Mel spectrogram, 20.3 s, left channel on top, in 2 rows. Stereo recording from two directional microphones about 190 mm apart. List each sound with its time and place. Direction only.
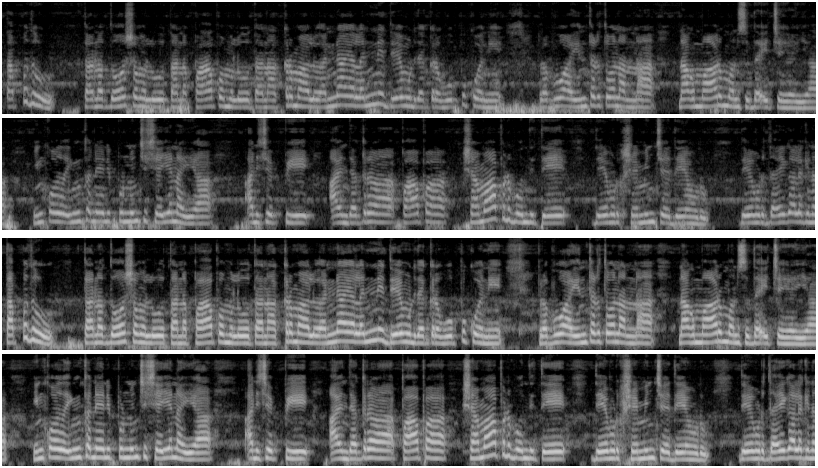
0.0 s speech: 35° right (ahead or behind)
11.7 s speech: 25° right (ahead or behind)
